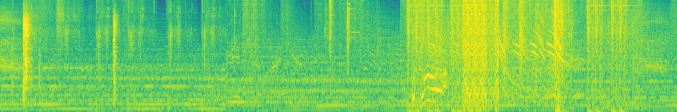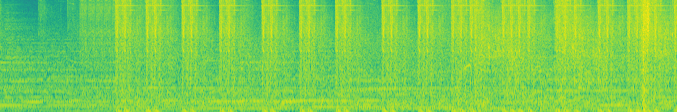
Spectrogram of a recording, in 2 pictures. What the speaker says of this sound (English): we're taking heavy fire from an unidentified enemy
